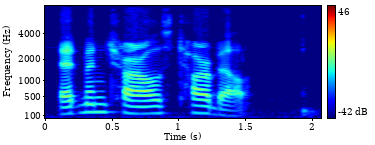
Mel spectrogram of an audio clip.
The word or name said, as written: Tarbell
